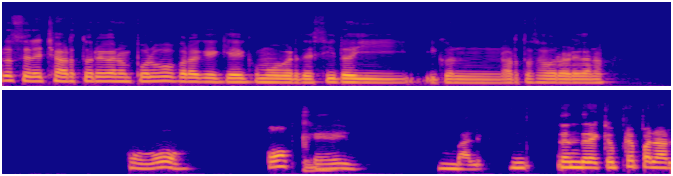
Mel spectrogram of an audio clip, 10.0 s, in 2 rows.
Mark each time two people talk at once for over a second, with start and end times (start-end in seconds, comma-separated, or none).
none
